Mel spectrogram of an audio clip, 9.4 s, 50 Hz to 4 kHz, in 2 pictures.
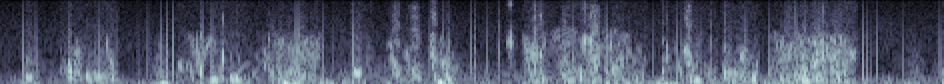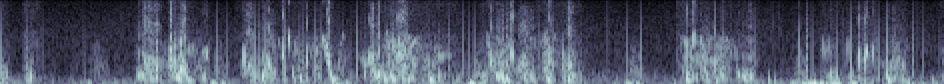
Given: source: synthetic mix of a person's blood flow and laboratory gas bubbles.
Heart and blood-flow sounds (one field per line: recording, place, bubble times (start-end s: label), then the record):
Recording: Doppler ultrasound of blood flow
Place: subclavian vein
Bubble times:
0.11-0.18 s: bubbles
0.29-0.60 s: bubbles
0.88-1.61 s: bubbles
1.74-1.87 s: bubbles
1.92-2.31 s: bubbles
2.52-3.23 s: bubbles
3.31-3.80 s: bubbles
3.84-4.29 s: bubbles
4.70-4.78 s: bubbles
4.82-4.92 s: bubbles
5.38-5.78 s: bubbles
5.89-6.44 s: bubbles
6.50-7.03 s: bubbles
7.10-7.65 s: bubbles
8.09-8.53 s: bubbles
8.80-9.26 s: bubbles
9.41-9.44 s: bubbles
From the record:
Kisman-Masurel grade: 243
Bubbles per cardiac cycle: several, 3 to 8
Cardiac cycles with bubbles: 100%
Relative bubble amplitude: loud (0.450 to 0.775)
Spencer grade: 3 (all of the cardiac periods contain showers or single bubble signals, but not dominating or overriding the cardiac motion signals)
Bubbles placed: anywhere in the cardiac cycle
